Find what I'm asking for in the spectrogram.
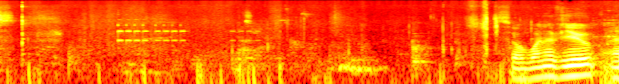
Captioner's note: alarm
